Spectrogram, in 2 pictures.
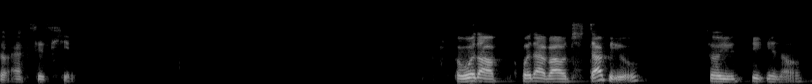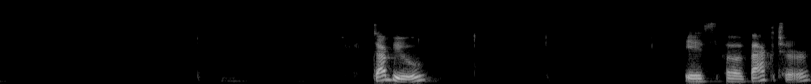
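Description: A young man speaks calmly and explains through a close microphone, pausing often.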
